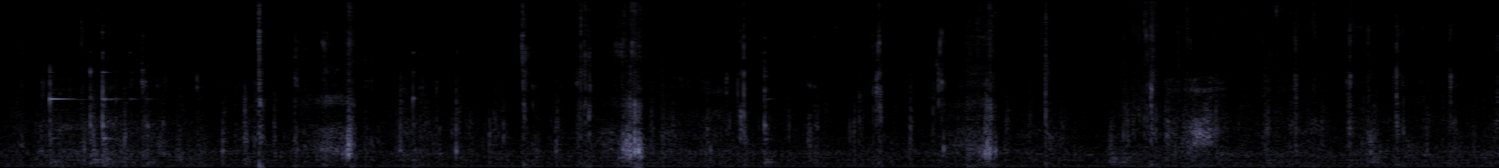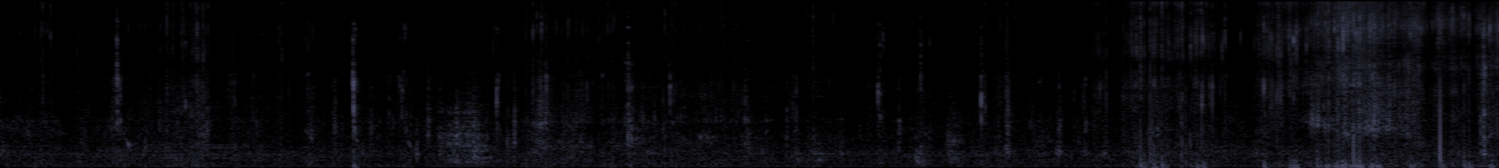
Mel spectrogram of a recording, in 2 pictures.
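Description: Close-up chewing and biting of a mouthful of bibimbap, with many short wet mouth clicks. Near the end, a longer, louder crackling stretch as crisp seasoned laver is bitten and chewed.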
